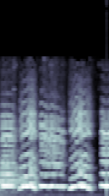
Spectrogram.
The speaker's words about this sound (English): So, we, we have two chocolate mini schnauzers, and you're hearing Moby in the background probably squeaking his one toy.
